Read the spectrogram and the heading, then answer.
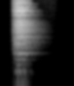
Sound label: Elect Whip, multimedia element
